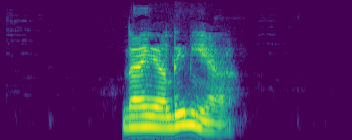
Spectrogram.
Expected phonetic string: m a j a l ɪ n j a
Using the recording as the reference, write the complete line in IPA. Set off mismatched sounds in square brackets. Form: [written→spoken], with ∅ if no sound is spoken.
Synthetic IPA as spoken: [m→n] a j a l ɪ n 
